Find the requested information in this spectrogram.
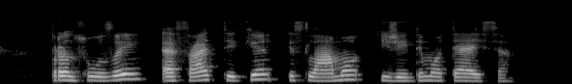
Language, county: Lithuanian, Vilnius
